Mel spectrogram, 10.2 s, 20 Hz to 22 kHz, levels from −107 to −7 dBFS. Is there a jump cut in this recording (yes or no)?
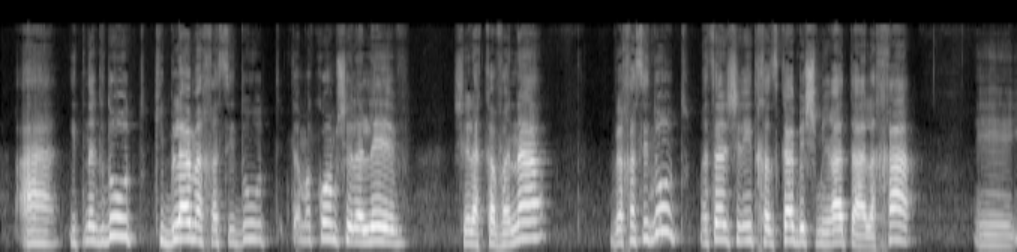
no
